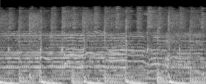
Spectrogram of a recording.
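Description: Early-1990s eurodance music from a continuous DJ mix: a steady kick drum about two beats a second under synth lines.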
